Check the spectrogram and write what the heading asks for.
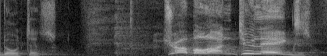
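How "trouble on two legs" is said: high, loud shout with "two" punched; preacher shouting Peter's nickname, loud and high. Shown as a demonstration. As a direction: yell it out.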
